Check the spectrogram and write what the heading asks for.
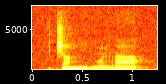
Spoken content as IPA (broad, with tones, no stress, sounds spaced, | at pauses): t͡ʃ a˨ m i˨˦ b ũ˦ r a˦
